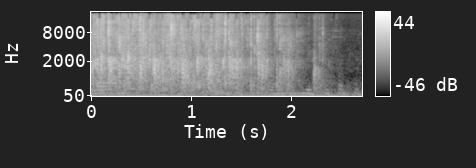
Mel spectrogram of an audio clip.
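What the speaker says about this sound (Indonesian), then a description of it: "Kasih tepuk tangan dulu buat Tuhan." A church congregation claps for God during a sermon, a full burst of many hands with a low hum underneath that thins and dies away near the end.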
